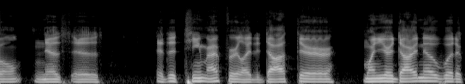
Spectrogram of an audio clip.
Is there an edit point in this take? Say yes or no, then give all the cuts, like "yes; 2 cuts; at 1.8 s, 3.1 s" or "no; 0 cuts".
yes; 1 cut; at 3.5 s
